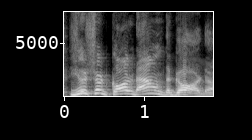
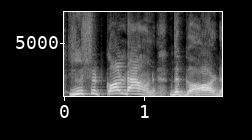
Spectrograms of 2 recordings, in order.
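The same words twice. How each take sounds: First: Slow careful English. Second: Slow second take, weight on call; slow careful English repeat. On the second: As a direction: repeat it slowly, leaning on call. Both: Shown as a demonstration. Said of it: "तो English होगी".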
